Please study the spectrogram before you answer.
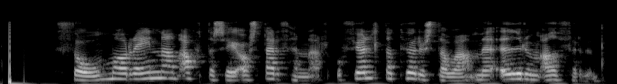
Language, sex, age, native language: Icelandic, female, 20-29, Icelandic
